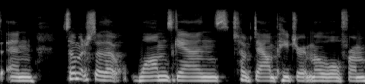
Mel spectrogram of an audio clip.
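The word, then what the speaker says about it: Wambsganss: The person that he was running against, Taylor, was running against a woman, Wamsgans. Is that how you say it? I think it's Wamsgans.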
